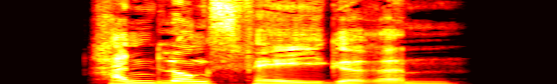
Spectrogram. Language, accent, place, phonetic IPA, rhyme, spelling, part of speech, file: German, Germany, Berlin, [ˈhandlʊŋsˌfɛːɪɡəʁəm], -andlʊŋsfɛːɪɡəʁəm, handlungsfähigerem, adjective, De-handlungsfähigerem.ogg
- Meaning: strong dative masculine/neuter singular comparative degree of handlungsfähig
